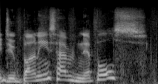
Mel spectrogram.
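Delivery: ordinary delivery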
